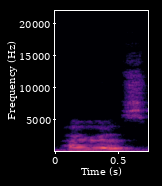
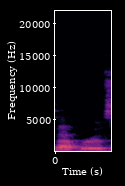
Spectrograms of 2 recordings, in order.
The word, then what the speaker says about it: Papyrus: And also I really like the dude, how how do you say it? Was it like papyrus? Paparus. I don't know. Well, there's no You can say it either way.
